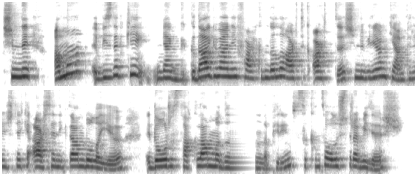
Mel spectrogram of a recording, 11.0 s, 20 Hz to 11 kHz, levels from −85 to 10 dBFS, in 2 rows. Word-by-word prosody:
Şimdi 290 +1 +5 0.3
ama, 300 - +6 0.3
eee, 215 - -2
bizdeki, 335 +7 0
yani, 220 -6 -2
gıda 265 +5 +6
güvenliği 300 -1 +3
farkındalığı 260 +1 -2
artık 245 0 -1
arttı. 240 -3 -2
Şimdi 245 +1 -3
biliyorum 285 +5 0
ki, 255 - -6
yani 195 -2 -3
pirinçteki 225 +3 -8
arsenikten 220 +1 +2
dolayı, 180 -7 0 0.3
eee, 190 +3 -5
doğru 235 +1 +5
saklanmadığında 215 -7 -2
pirinç 190 +10 -7
sıkıntı 245 0 -7
oluşturabilir 240 - -2
240 Hz, 125 wpm, -21 LUFS, 215-255 Hz, 0.3 s, ama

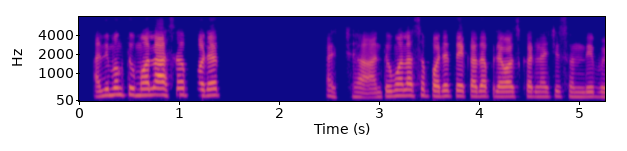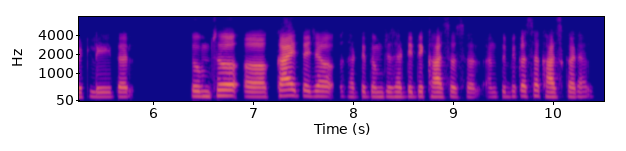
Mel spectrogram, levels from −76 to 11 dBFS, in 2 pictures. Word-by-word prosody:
आणि 180 +5 -2
मग 240 +2 +1
तुम्हाला 230 0 +7
असं 235 +1 +4
परत 215 +1 +4 1.1
अच्छा. 165 -3 -10
आणि 150 +1 -2
तुम्हाला 205 +3 +2
असं 210 +1 -5
परत 190 +1 +1
एखादा 185 -1 +2
प्रवास 175 -1 0
करण्याची 170 0 -5
संधी 165 0 -7
भेटली, 165 0 -8
तर 165 0 -2 0.6
तुमचं 185 +3 +2
अ, 165 -1 +2
काय 205 +1 +8
त्याच्यासाठी 175 -3 -4
तुमच्यासाठी 170 0 -6
ते 175 - 0
खास 165 0 +1
असलं? 160 -1 -7
आणि 160 0 -14
तुम्ही 170 +1 -12
कसं 185 +2 -2
खास 165 -2 +1
करालं? 165 0 -6
175 Hz, 165 wpm, -24 LUFS, 165-195 Hz, 1.1 s, काय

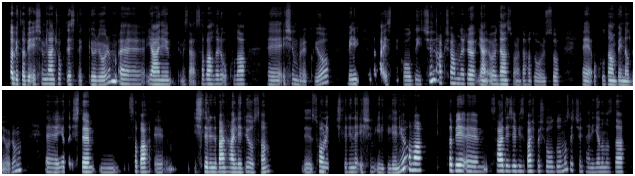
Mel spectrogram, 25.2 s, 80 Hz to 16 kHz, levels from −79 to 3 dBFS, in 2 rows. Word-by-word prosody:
Tabii, 200 -5 +6
tabii, 170 -2 +1
eşimden 195 +1 +1
çok 200 -1 -11
destek 175 -2 -6
görüyorum. 170 - +3
Eee, 185 -2 -2
yani, 175 -1 +2
mesela 170 - -10
sabahları 190 -1 -2
okula, 185 0 -4 0.4
eee, 165 -1 -4
eşim 180 +1 -8
bırakıyor. 170 - -6 0.4
Benim 190 +1 -1
işim - - -10
daha - - -3
esnek 335 - -12
olduğu 170 +1 -6
için 290 - +1
akşamları, 205 - -1
yani, 165 -1 +2
öğleden 180 -1 +2
sonra 160 -2 -10
daha 160 0 -11
doğrusu, 155 +1 -9 0.4
eee, 160 -2 -2
okuldan 165 -2 0
ben 160 -1 0
alıyorum. 200 - -4 0.4
Eee, - - -4
ya 185 +2 -3
da, - - -12
işte, 195 -1 +5
ımm, 175 +2 -13 0.2
sabah, 190 -2 +4
emm, 235 - -11 0.4
işlerini 185 -2 +1
ben 190 0 +9
hallediyorsam, 180 +2 0 0.6
eee, 175 -1 -7
sonraki 190 +1 0
işleri 185 0 -13
yine 185 +1 -2
eşim 195 0 -10
ilgileniyor 165 - -1
ama, 265 -1 +8 0.5
tabii, 245 -1 +6
emm, 215 0 +4
sadece 230 -1 +4
biz 220 -1 -10
baş 225 0 +3
başa 220 -1 -10
olduğumuz 210 +8 -7
için, 220 -5 -12
hani, 185 -1 -12
yanımızda 190 +1 -3
190 Hz, 135 wpm, -24 LUFS, 175-210 Hz, 0.6 s, ben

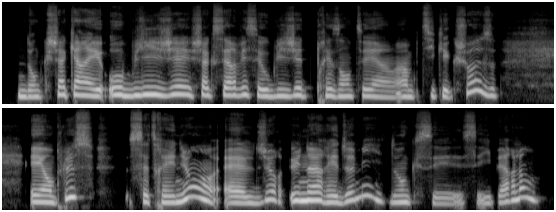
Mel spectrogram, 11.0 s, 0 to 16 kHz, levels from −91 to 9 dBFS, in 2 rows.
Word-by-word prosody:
Donc 195 -2 -2
chacun 250 -1 +1
est 210 -2 +3
obligé, 245 +2 +3
chaque 230 0 -3
service 235 0 -1
est - - +2
obligé 210 +3 0
de 195 - -14
présenter 205 -1 -3
un 180 -2 -6
un 195 0 -2
petit 195 +2 -11
quelque 190 -2 -4
chose 315 -9 -2 0.9
et 215 -1 +4
en 200 - +4
plus, 360 - +1 0.3
cette 215 -3 -4
réunion, 245 - +2
elle 185 -1 +1
dure 270 +10 -2
1 250 +1 +7
heure 260 -5 +6
1/2, 255 - -1
donc 205 0 -2
c'est 165 -2 -10
c'est - - -13
hyper 205 +7 -2
long. 305 -5 +1
220 Hz, 165 wpm, -22 LUFS, 200-255 Hz, 0.9 s, 1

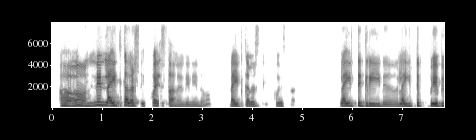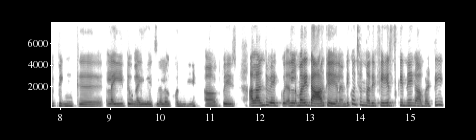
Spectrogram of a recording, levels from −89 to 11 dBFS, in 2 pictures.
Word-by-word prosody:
ఆ! 235 - -2 0.3
ఆ! - - +4 0.4
నేను 285 -1 +5
లైట్ 245 0 +4
కలర్స్ 250 -1 +4
ఎక్కువ 250 +5 -3
వేస్తానండి 175 -5 -7
నేను. 175 +1 -13 0.6
లైట్ 190 0 +1
కలర్స్ 190 -2 -4
ఎక్కువ 165 - -14
వేస్తా. 400 - -14 1.0
Light 225 +2 +2
green, 200 -3 0 0.3
light 200 0 0 0.3
baby 205 +2 +7
pink, 190 -3 -6 0.6
light 200 0 -2
వైలెట్లలో 185 +1 -2 0.2
కొన్ని 180 -1 -10 0.3
ఆహ్, 195 -1 -1
ఫేస్ 195 -1 -2 0.3
అలాంటివి 250 +3 +3
ఎక్కువ 235 -1 -6
ల్ 235 - +1
మరి 255 0 +6
డార్క్ 220 +5 +7
వెయ్యనండి. 210 -1 -1
కొంచెం 315 -6 -5
నాది 230 -1 -2
ఫేర్ 245 0 -1
స్కిన్నే 250 -1 -4
కాబట్టి, 210 +5 -6
205 Hz, 125 wpm, -22 LUFS, 190-240 Hz, 1.0 s, baby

